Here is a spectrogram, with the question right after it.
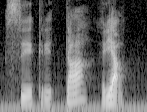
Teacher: Esse riá é junto, ou seja, é um ditongo.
